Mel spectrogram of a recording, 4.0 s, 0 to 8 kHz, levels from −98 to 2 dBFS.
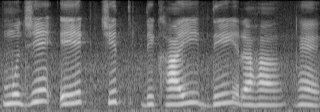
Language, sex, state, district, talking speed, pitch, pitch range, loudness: Hindi, female, Madhya Pradesh, Katni, 105 wpm, 220 Hz, 205-255 Hz, -20 LUFS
